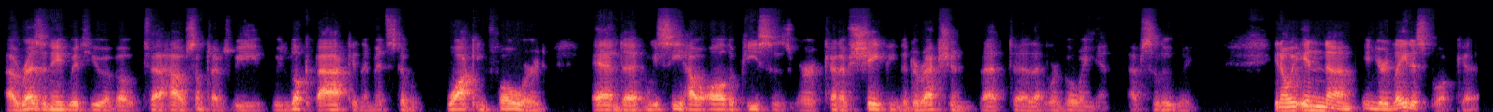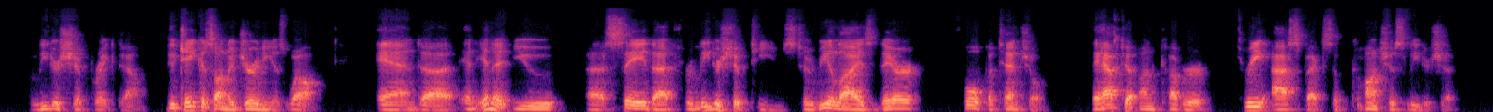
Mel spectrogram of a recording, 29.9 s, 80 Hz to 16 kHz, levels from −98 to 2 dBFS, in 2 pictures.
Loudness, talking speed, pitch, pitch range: -23 LUFS, 170 wpm, 85 Hz, 80-110 Hz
